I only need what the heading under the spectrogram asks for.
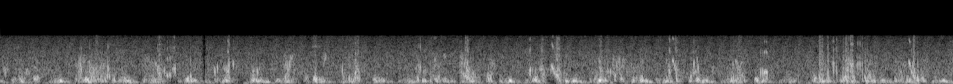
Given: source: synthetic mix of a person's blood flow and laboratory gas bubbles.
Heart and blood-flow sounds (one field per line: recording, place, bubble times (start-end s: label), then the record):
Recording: Doppler ultrasound of blood flow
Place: precordium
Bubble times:
0.00-0.12 s: bubbles
0.18-0.42 s: bubbles
0.72-1.31 s: bubbles
1.44-1.84 s: bubbles
1.87-1.96 s: bubbles
2.12-2.38 s: bubbles
2.50-2.62 s: bubbles
2.81-2.97 s: bubbles
3.02-3.29 s: bubbles
3.40-3.67 s: bubbles
4.14-4.48 s: bubbles
4.58-5.08 s: bubbles
5.26-5.73 s: bubbles
5.92-6.50 s: bubbles
6.64-7.16 s: bubbles
7.25-7.51 s: bubbles
7.58-7.71 s: bubbles
8.11-8.77 s: bubbles
8.94-9.29 s: bubbles
From the record:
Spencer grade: 3 (all of the cardiac periods contain showers or single bubble signals, but not dominating or overriding the cardiac motion signals)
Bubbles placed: anywhere in the cardiac cycle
